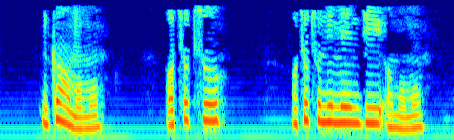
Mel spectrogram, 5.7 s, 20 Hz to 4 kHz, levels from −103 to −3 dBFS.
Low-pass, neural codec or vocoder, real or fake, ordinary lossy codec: 3.6 kHz; none; real; MP3, 16 kbps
